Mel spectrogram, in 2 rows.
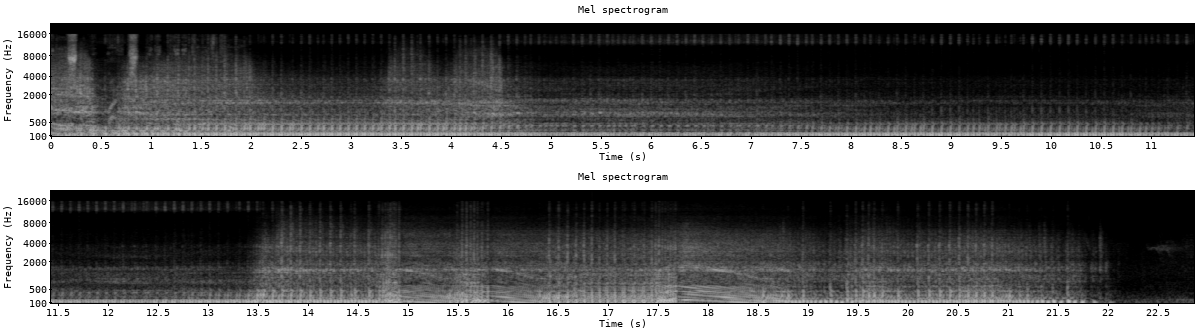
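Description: A Yamaha TZR125, a 125cc sport motorcycle from the 1990s, runs steadily and close by, its engine droning loud throughout with some clattering and a few revs, then cutting off at the end.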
